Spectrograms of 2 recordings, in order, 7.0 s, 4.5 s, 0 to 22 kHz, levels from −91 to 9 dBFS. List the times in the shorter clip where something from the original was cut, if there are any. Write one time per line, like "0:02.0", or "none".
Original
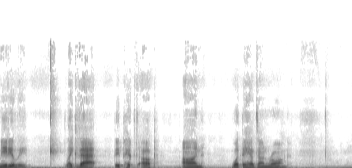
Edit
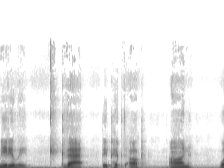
0:01.2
